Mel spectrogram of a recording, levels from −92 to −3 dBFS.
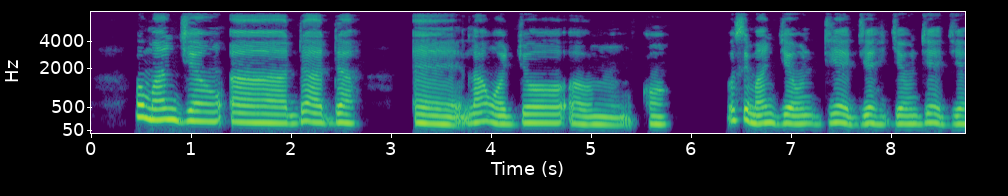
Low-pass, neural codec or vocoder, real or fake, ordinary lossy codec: none; none; real; none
